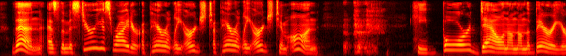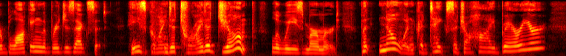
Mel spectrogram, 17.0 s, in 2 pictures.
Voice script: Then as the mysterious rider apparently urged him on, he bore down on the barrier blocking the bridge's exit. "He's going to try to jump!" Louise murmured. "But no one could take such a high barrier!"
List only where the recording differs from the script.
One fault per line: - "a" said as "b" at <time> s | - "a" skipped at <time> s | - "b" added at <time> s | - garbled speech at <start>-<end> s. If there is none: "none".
- "apparently urged" added at 3.2 s
- "on" added at 7.7 s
